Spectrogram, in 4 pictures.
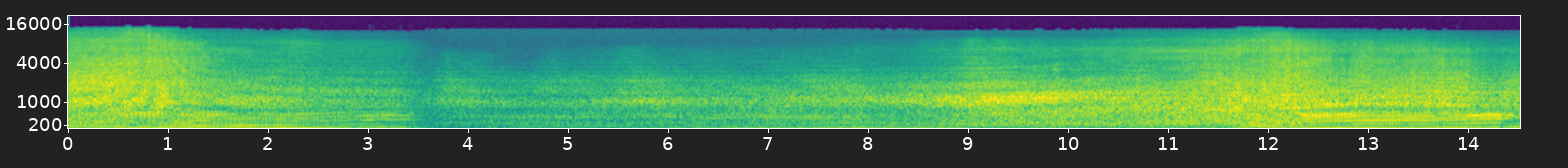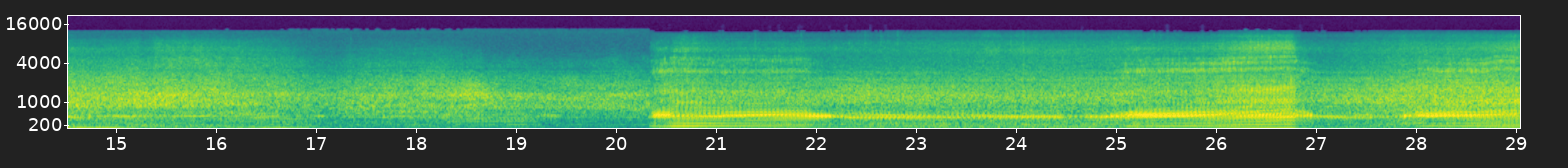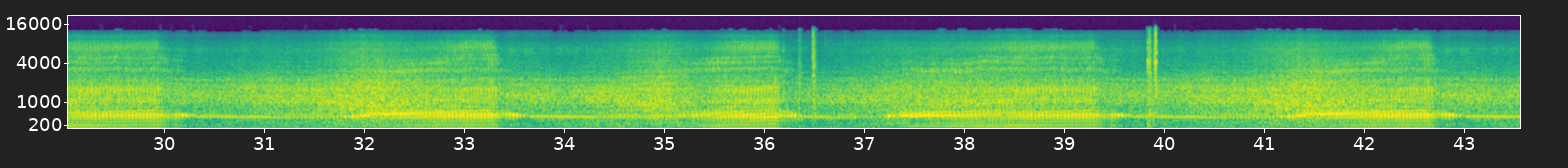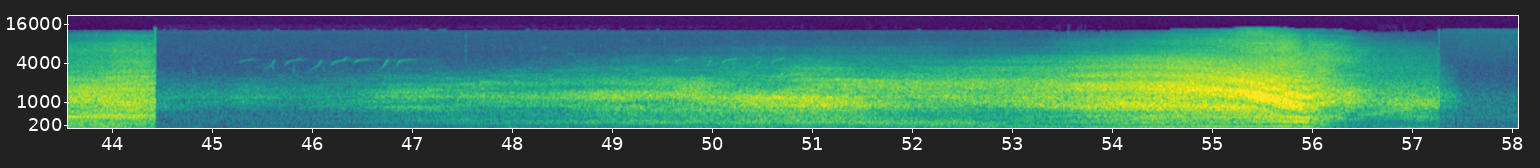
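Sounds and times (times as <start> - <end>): car engine revving: 0.0 - 15.7, 20.3 - 44.5
car approaching: 0.0 - 58.0.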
